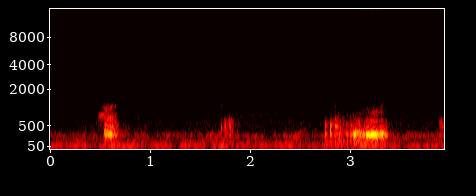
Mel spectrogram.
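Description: Two low gurgling rumbles about two and a half seconds apart, the second longer and louder: stomach rumbling, a normal gut sound.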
